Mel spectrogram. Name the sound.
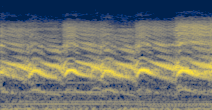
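crow cawing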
